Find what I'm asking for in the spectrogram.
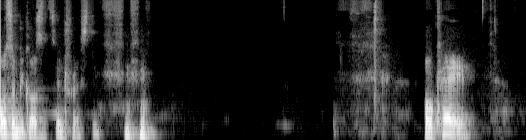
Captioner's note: laughing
